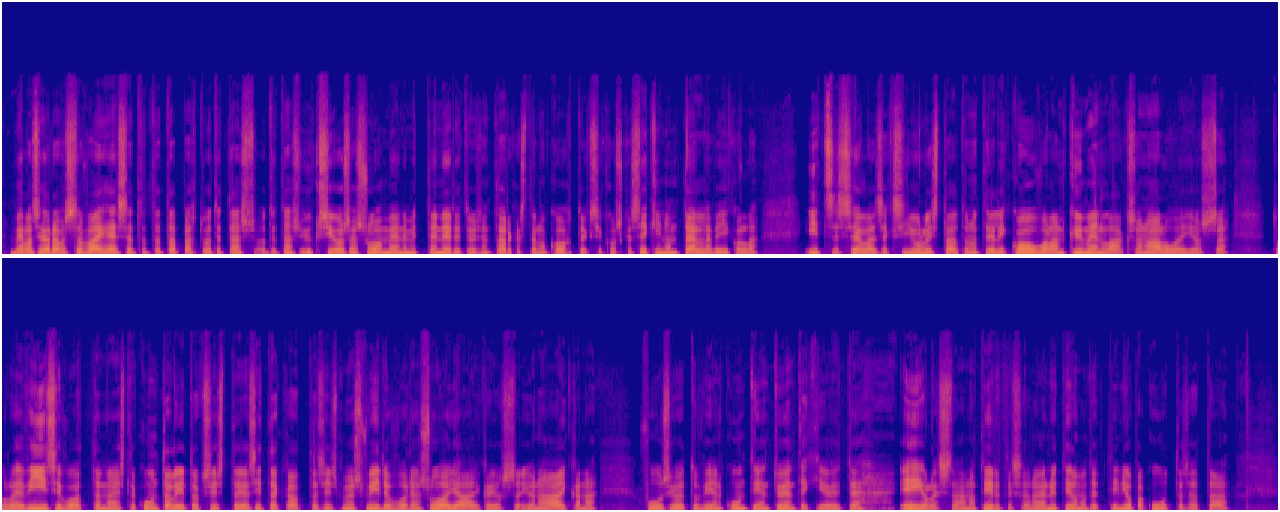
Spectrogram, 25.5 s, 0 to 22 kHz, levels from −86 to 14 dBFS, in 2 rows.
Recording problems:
none

